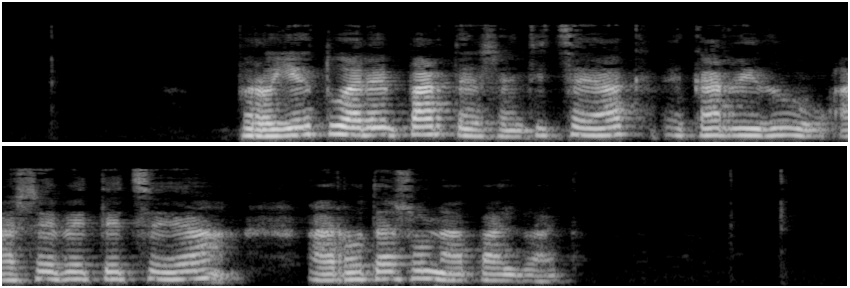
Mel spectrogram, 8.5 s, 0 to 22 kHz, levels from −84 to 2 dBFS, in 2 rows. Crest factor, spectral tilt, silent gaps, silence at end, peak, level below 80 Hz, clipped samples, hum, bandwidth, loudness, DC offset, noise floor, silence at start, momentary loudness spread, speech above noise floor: 20 dB; -6 dB/octave; none; 1.45 s; -2 dBFS; -66 dBFS; under 0.1%; none; 11.5 kHz; -20 LUFS; under 0.1%; -81 dBFS; 1.2 s; 12 LU; 61 dB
